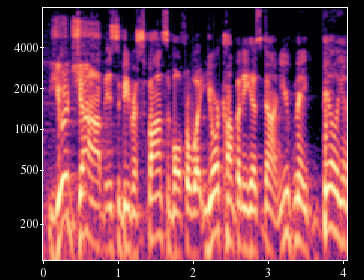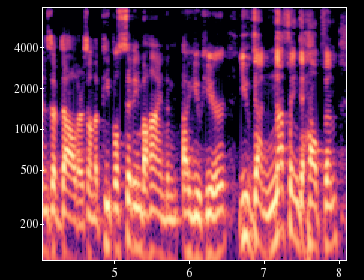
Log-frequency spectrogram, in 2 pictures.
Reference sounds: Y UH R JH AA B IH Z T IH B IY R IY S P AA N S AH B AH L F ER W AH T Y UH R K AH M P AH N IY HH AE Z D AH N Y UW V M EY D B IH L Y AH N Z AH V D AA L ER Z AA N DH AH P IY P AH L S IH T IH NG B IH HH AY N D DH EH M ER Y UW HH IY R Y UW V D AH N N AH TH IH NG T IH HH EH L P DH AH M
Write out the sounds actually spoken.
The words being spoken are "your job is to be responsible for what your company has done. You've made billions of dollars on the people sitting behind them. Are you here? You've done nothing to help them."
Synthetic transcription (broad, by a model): Y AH R JH AA B IH Z T IH B IY R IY S P AA N S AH B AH L F ER W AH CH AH R K AH M P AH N IY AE Z D AH N Y UW V M EY D B IH L Y AH N Z AH V D AA L ER Z N DH AH P IY P L S IH T IH NG B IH HH AY N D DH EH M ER Y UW HH IY R Y UW V D AH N N AH TH IH NG T IH HH EH L P DH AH M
